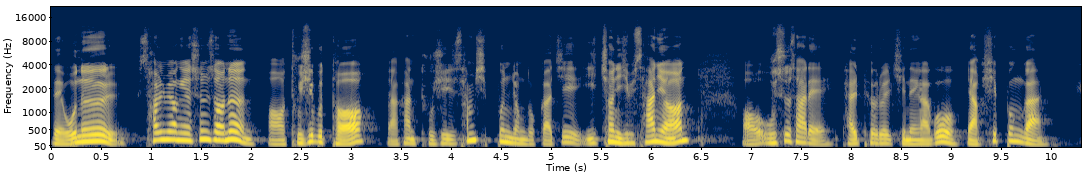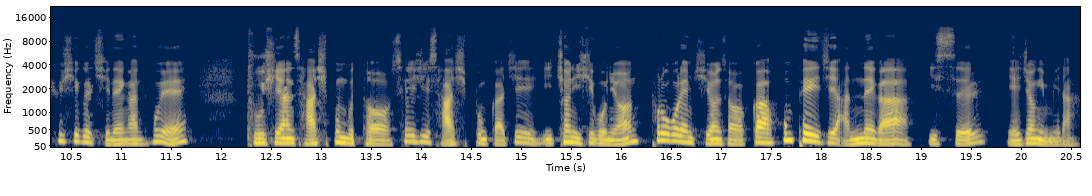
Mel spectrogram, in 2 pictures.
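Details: Adult male speaker; normal speech.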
